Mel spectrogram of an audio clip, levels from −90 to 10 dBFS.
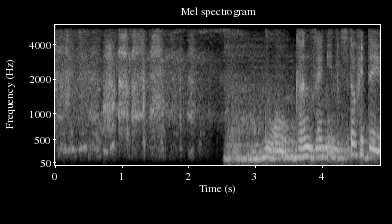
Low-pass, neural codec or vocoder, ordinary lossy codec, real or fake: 5.4 kHz; codec, 24 kHz, 0.9 kbps, WavTokenizer, medium speech release version 2; none; fake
